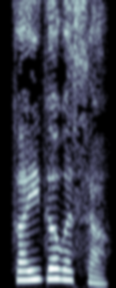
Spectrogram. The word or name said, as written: ಕೈಗವಸ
